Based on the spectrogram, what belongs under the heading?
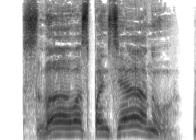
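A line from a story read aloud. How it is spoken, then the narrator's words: Joyful shout in unison. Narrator (Russian): в один голос закричали легионеры, радостно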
